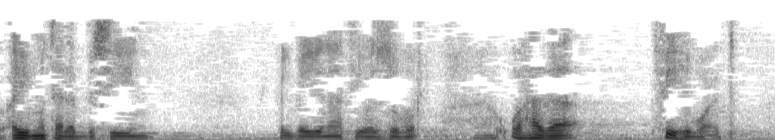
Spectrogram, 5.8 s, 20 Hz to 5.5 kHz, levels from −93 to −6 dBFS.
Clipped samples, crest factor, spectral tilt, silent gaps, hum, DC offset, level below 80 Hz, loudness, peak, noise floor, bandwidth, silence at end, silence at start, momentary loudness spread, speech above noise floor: under 0.1%; 20 dB; -10.5 dB/octave; none; none; 0.3%; -50 dBFS; -27 LUFS; -8 dBFS; -54 dBFS; 4.9 kHz; 0.3 s; 0 s; 22 LU; 28 dB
